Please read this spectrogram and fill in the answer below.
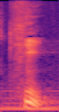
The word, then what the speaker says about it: chi: Chiastic structure comes from the Greek letter chi. It looks like an X, but this is actually how it is pronounced, chi.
